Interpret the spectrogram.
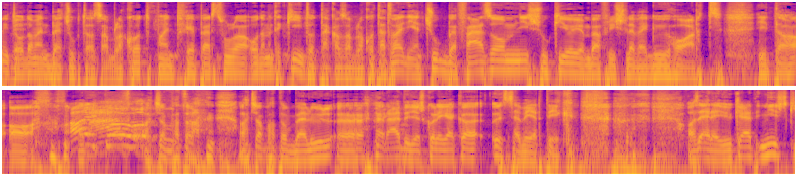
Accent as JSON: {"language": "Hungarian", "country": "Hungary", "lives_now": "Germany", "said": "amikor megmondtuk, hogy magyarok vagyunk"}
